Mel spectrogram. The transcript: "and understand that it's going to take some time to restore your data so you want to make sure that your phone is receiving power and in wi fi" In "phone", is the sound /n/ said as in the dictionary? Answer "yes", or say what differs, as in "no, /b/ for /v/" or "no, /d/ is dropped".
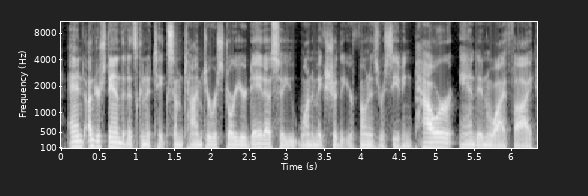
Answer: yes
